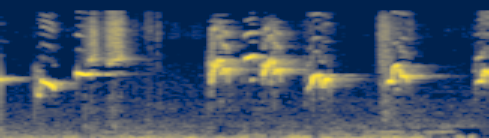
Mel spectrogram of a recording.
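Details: Greater green leafbird song recorded at night for tutoring other birds: short whistled phrases sliding down, broken by harsh scratchy bursts, over a steady low hum.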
